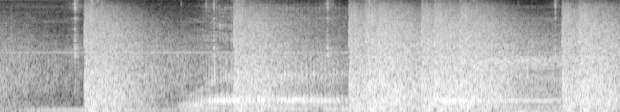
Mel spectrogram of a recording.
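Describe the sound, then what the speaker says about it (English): Rapid automatic gunfire from the video game Dead Place rattles in several close, loud bursts separated by brief gaps. "rapid fire!"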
